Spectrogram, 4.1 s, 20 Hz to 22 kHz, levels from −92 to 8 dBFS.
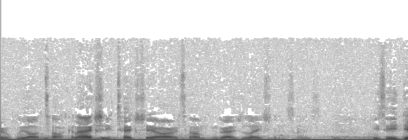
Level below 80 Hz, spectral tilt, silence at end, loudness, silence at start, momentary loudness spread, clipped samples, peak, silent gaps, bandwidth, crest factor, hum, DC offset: -46 dBFS; -5.5 dB/octave; 0 s; -29 LUFS; 0 s; 15 LU; under 0.1%; -6 dBFS; none; 16.5 kHz; 20 dB; none; 10%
